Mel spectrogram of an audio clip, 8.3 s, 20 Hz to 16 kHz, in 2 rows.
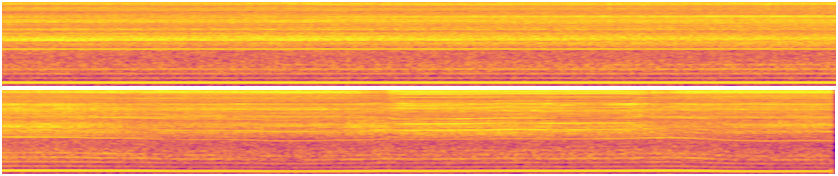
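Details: Upgraded 12 V dynamo motor rewound with reused copper wire from a washing-machine dryer motor; steady, strong mid-pitched whine holding speed with only a brief small dip; spins fast, normal running.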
